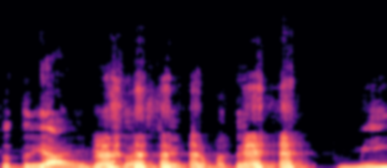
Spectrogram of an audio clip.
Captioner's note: fake laughter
